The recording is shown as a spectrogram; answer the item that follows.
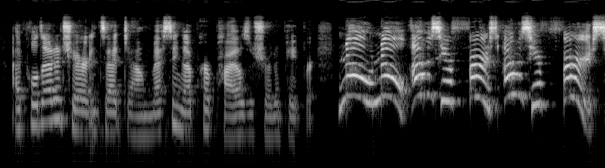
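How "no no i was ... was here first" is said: very high, piercing, screaming voice. Fighting over a chair at the table, screaming. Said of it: "Angelina screamed".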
